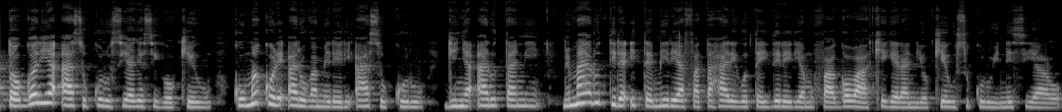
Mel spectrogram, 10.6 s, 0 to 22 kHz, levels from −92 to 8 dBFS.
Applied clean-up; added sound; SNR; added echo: none; none; none; none.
